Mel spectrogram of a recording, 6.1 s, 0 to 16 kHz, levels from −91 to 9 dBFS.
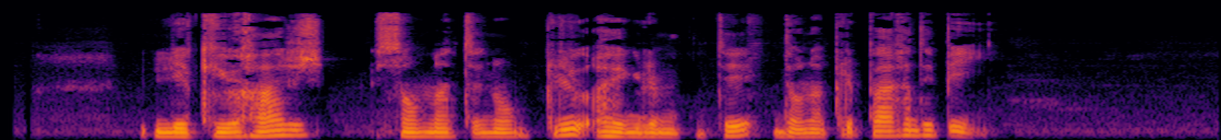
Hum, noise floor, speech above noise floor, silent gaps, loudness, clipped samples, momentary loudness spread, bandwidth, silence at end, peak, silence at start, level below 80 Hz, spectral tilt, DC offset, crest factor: none; -57 dBFS; 37 dB; none; -21 LUFS; under 0.1%; 7 LU; 11.5 kHz; 1.2 s; -2 dBFS; 0.7 s; -58 dBFS; -5.5 dB/octave; under 0.1%; 20 dB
